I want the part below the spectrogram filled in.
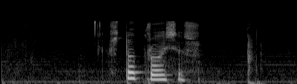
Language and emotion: Russian, neutral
